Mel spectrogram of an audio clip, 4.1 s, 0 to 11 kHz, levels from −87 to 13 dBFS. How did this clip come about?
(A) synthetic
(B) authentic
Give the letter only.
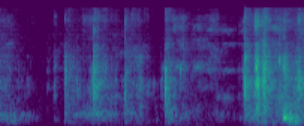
A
